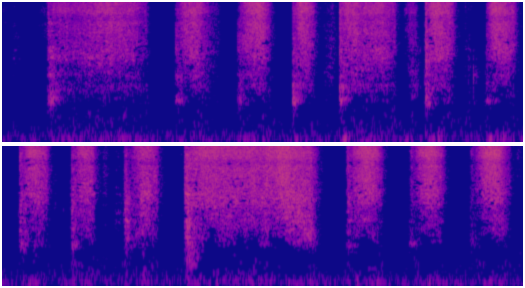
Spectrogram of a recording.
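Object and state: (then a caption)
Ceramic tile floor. A pink broom with dark plastic bristles is brushed and swept across large beige ceramic bathroom floor tiles with a solid surface. It makes about fifteen bright, hissy scrubbing strokes in an uneven rhythm, with two longer sweeps near the start and middle. The sound is almost entirely high-frequency bristle scratch with no low rumble.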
